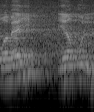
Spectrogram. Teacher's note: Idgham bi gunnah di kalimat wa may yaqul. Nun sukun bertemu huruf ya.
